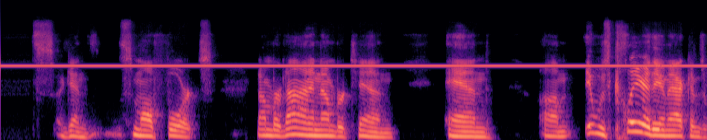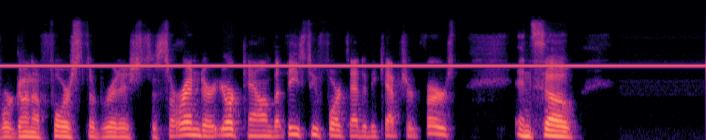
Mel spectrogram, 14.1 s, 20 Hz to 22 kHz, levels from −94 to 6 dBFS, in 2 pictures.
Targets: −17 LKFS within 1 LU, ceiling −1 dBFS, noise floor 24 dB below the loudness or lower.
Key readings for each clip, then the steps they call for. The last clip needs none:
interfering tone 3,200 Hz; level of the tone −24 dBFS; integrated loudness −20.5 LKFS; sample peak −2.5 dBFS; target loudness −17.0 LKFS
→ notch filter 3,200 Hz, Q 30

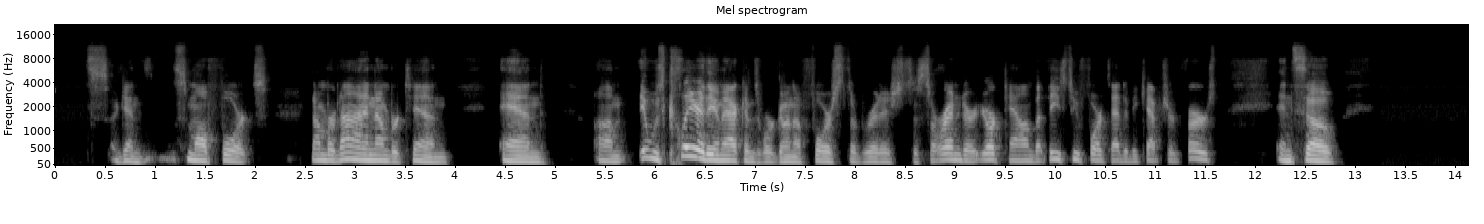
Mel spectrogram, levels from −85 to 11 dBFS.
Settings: interfering tone none found; integrated loudness −22.0 LKFS; sample peak −2.5 dBFS; target loudness −17.0 LKFS
→ level +5 dB
brickwall limiter −1 dBFS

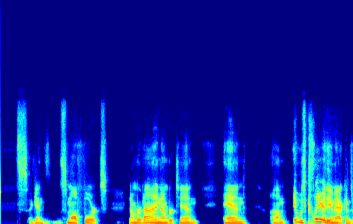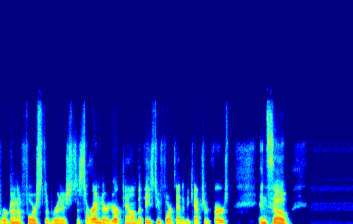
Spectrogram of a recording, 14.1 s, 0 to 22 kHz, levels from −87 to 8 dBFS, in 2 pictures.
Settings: integrated loudness −17.5 LKFS; sample peak −1.0 dBFS; background noise floor −73 dBFS

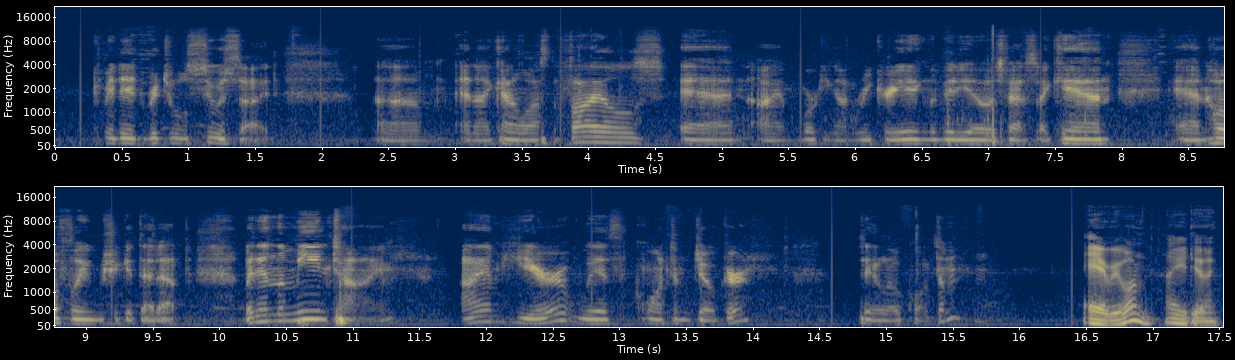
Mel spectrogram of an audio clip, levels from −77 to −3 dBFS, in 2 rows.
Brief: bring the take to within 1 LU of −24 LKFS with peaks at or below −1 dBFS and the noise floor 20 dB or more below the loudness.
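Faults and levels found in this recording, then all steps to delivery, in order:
number of clicks 10; integrated loudness −26.0 LKFS; sample peak −1.5 dBFS; target loudness −24.0 LKFS
→ click removal
level +2 dB
brickwall limiter −1 dBFS

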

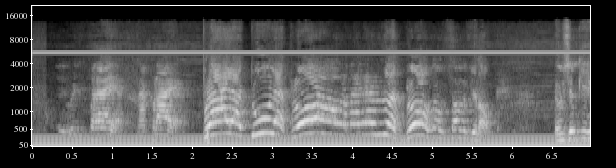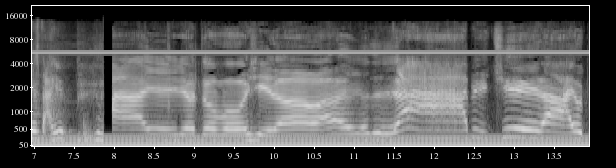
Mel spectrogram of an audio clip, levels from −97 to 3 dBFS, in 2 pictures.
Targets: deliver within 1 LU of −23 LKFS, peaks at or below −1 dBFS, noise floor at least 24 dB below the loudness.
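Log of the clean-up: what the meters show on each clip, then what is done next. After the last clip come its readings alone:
mains hum 60 Hz; hum harmonics up to 300 Hz; level of the hum −22 dBFS; interfering tone 5,500 Hz; level of the tone −24 dBFS; integrated loudness −17.0 LKFS; sample peak −2.0 dBFS; target loudness −23.0 LKFS
→ mains-hum notches 60/120/180/240/300 Hz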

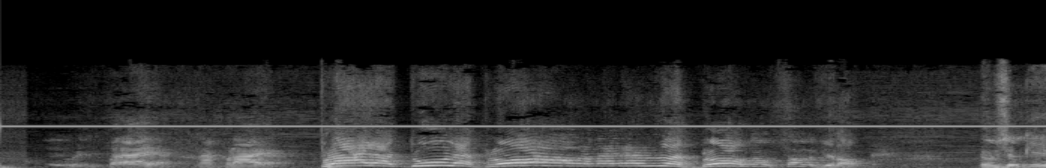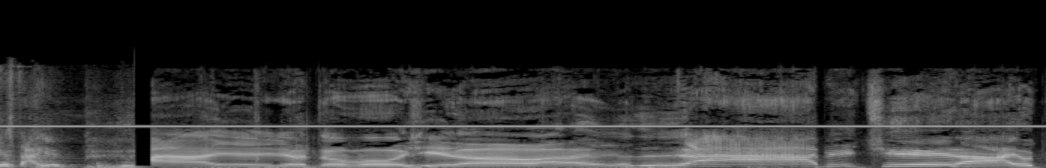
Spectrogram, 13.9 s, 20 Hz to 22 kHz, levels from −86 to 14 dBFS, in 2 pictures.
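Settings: mains hum none found; interfering tone 5,500 Hz; level of the tone −24 dBFS
→ notch filter 5,500 Hz, Q 30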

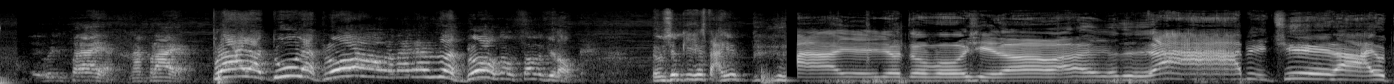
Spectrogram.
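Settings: interfering tone none found; integrated loudness −18.5 LKFS; sample peak −3.5 dBFS; target loudness −23.0 LKFS
→ level −4.5 dB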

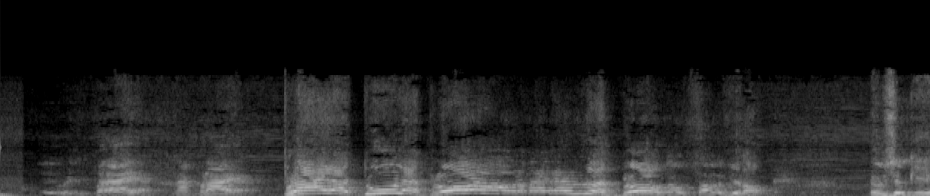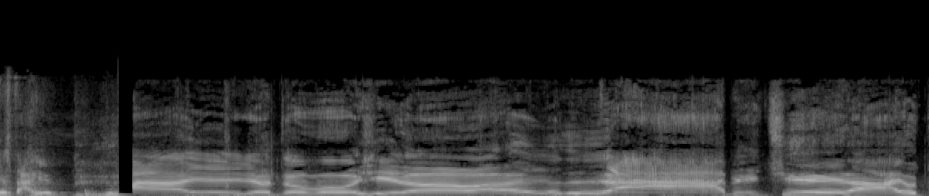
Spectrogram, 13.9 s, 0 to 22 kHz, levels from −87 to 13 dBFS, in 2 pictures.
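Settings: integrated loudness −23.0 LKFS; sample peak −8.0 dBFS; background noise floor −49 dBFS

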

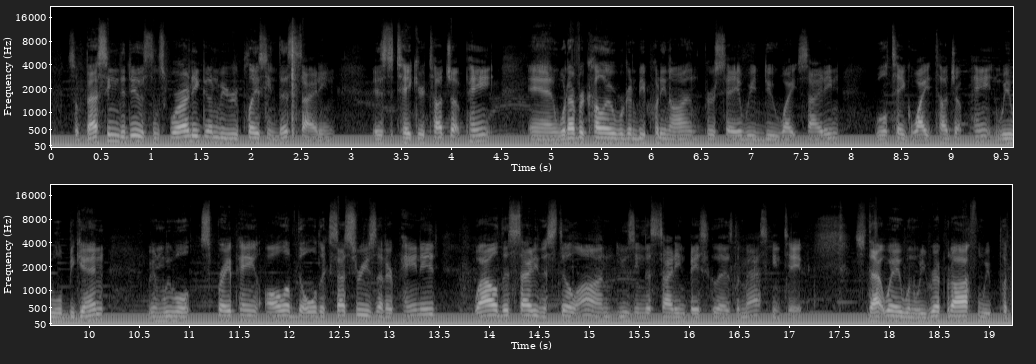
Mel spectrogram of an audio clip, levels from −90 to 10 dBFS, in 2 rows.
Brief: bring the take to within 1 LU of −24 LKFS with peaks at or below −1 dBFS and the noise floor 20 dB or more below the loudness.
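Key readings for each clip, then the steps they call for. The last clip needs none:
mains hum 60 Hz; hum harmonics up to 300 Hz; level of the hum −31 dBFS; integrated loudness −31.0 LKFS; sample peak −12.5 dBFS; target loudness −24.0 LKFS
→ hum removal 60 Hz, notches 5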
